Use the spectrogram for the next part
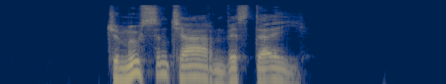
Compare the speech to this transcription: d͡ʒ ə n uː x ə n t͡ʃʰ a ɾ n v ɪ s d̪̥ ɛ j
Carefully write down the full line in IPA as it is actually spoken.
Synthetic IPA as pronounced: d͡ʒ ə m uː s ə n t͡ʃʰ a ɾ n v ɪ s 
